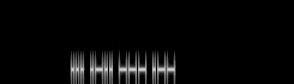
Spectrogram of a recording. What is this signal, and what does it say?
Morse code, heard as a keyed tone, about 50 wpm, 700 Hz. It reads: SLOW
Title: LY Suffix - Top 100 Words with Base Words 50wpm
